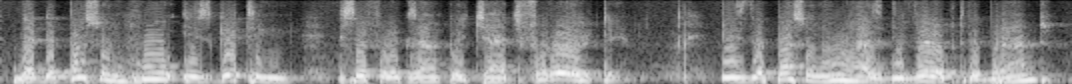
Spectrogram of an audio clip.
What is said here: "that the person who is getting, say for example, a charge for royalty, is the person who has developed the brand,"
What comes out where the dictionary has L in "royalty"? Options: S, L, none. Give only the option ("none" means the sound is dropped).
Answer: L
